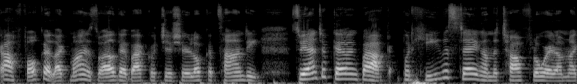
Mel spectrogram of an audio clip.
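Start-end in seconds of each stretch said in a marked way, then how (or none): none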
